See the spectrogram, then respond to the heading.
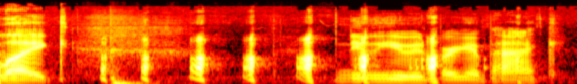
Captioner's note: laughs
